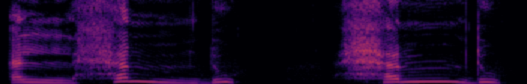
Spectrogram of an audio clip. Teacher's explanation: Il faut montrer le mime, ne pas le lâcher trop vite et ne pas le faire s'écouler trop au niveau de la durée. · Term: écoulement partiel du son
